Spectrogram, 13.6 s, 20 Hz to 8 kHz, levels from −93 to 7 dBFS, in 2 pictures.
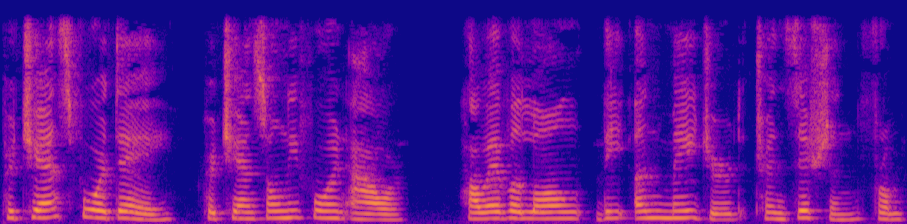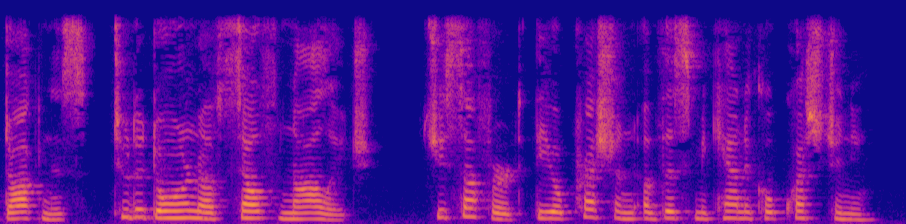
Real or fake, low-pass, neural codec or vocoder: real; 7.2 kHz; none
